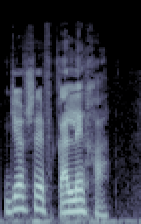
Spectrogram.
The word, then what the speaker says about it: Joseph Calleja: Se llama, vamos a decir cómo se le dice en maltés, que es Joseph Calleja. Se escribe Joseph Calleja. Yo siempre la había llamado Calleja hasta que le oía a él decir Calleja, ¿no?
